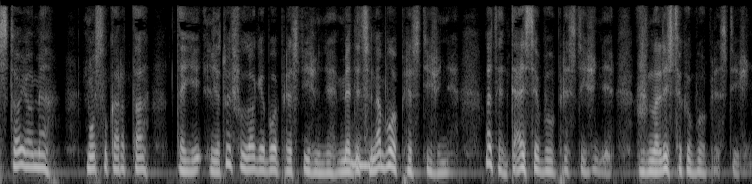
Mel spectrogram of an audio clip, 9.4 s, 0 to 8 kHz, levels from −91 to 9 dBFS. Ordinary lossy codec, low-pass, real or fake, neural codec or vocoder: MP3, 48 kbps; 7.2 kHz; fake; codec, 16 kHz, 2 kbps, FunCodec, trained on Chinese and English, 25 frames a second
